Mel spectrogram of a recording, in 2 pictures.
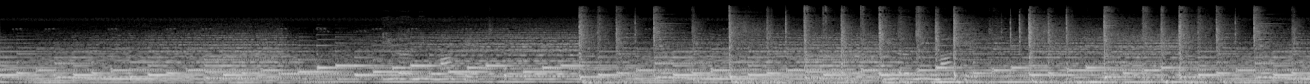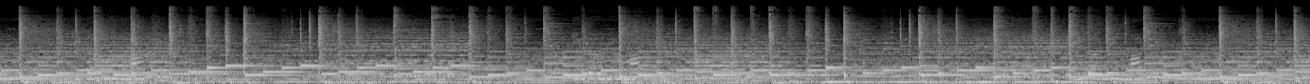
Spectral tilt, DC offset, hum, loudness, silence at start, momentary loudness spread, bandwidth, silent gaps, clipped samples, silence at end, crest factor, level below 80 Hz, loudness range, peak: -5.5 dB/octave; under 0.1%; none; -16 LUFS; 0 s; 3 LU; 16.5 kHz; none; under 0.1%; 0 s; 14 dB; -34 dBFS; 1 LU; -2 dBFS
